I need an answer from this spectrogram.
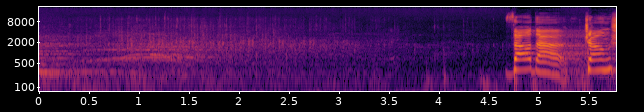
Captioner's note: cheering and applause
